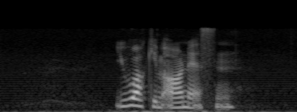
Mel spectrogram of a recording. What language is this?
Norwegian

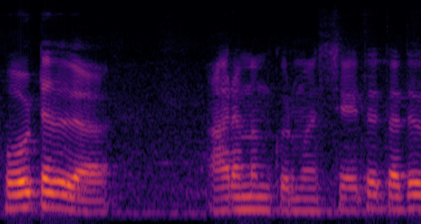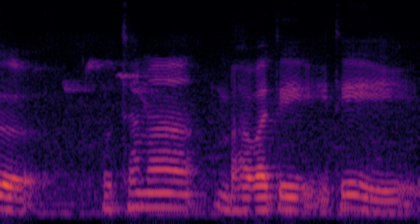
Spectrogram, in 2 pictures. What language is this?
Sanskrit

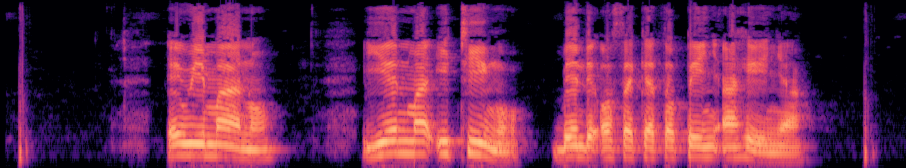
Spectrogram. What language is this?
Luo (Kenya and Tanzania)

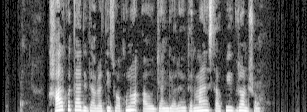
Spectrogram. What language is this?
Pashto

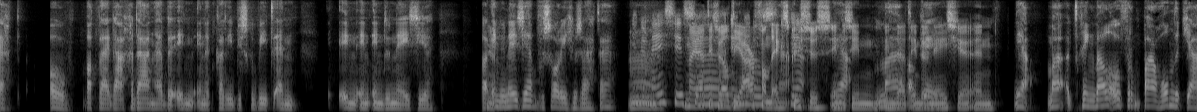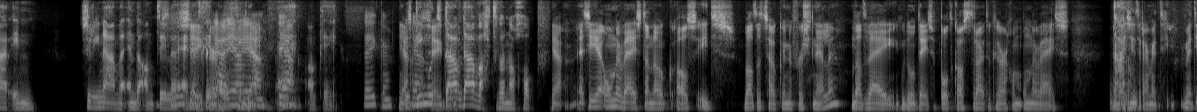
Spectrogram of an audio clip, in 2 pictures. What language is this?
Dutch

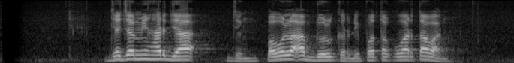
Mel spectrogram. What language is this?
Sundanese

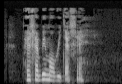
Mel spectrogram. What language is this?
Georgian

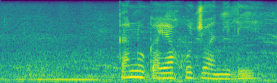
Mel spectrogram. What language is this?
Southern Sotho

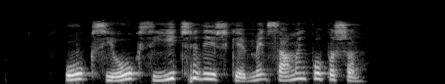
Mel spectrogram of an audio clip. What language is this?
Western Mari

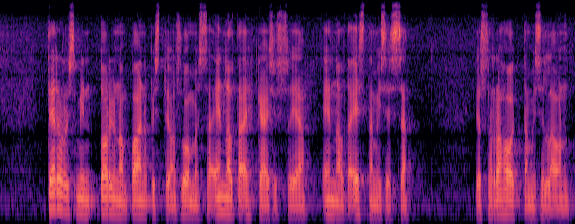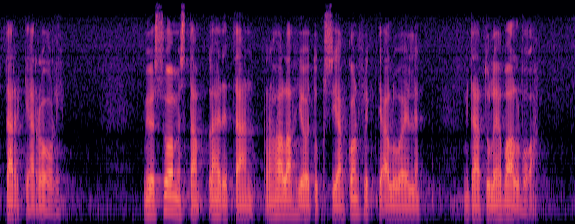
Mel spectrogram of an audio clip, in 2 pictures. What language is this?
Finnish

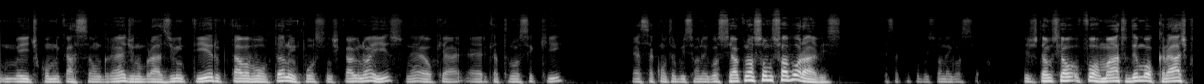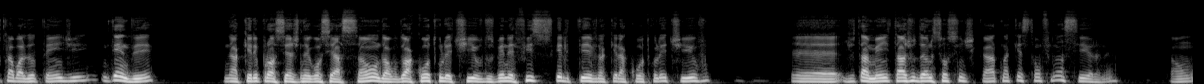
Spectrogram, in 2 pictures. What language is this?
Portuguese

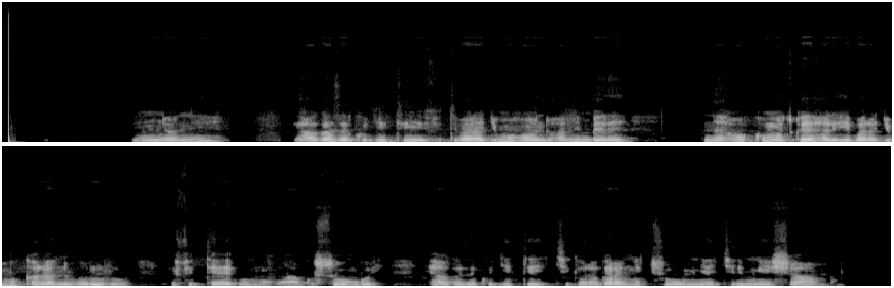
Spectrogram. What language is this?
Kinyarwanda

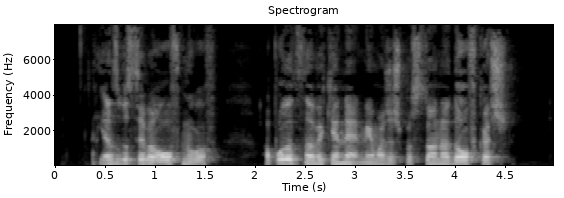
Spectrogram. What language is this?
Macedonian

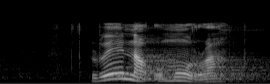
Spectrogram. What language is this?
Venda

